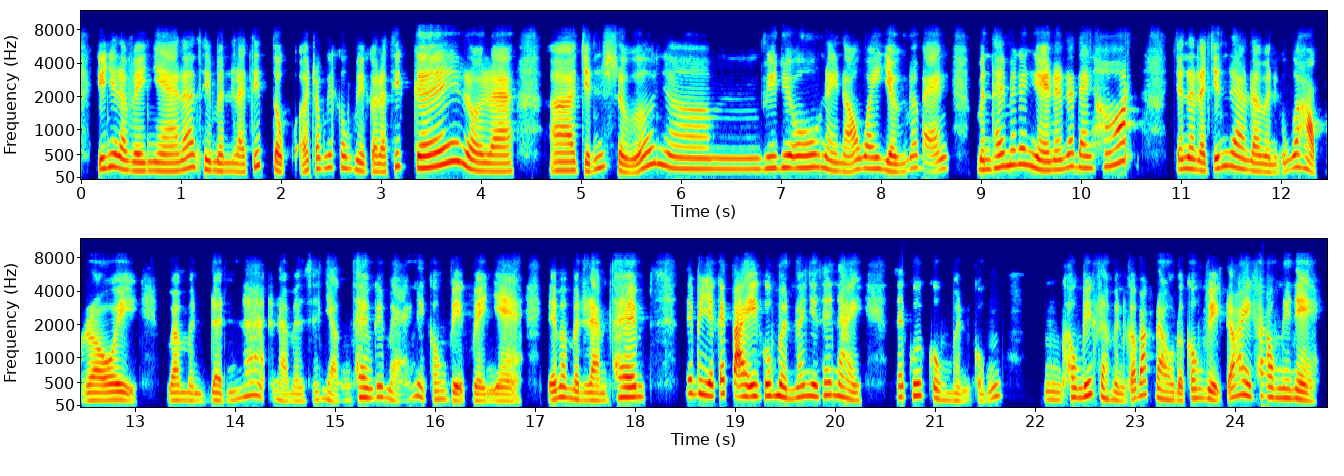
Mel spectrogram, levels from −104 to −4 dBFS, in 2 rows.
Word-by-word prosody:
kiểu 215 - +4
như, 255 +1 +3
là 220 - +4
về 175 -2 +1
nhà 175 -1 0
đó 220 +7 +1
thì 195 -3 0
mình 170 -1 -2
lại 155 -2 -3
tiếp 280 +2 -1
tục 155 - +2
ở 170 - -4
trong 220 +3 -4
cái 245 - -2
công 240 -2 -4
việc, 175 -5 -2
gọi 160 - -2
là, 155 - 0
thiết 265 0 -4
kế 280 +10 +6
rồi 200 - +3
là, 165 0 +1 0.3
à, 180 0 +2
chỉnh 180 +7 -2
sửa, 240 - +1 0.2
ờ, 220 -2 0
ừm, 215 0 -5
video 240 +2 +2
này 210 -7 -1
nọ 165 +2 -1
quay 220 +1 0
dựng 165 -3 +1
đó 240 +2 -3
bạn. 175 +1 -3 0.3
Mình 200 -1 0
thấy 245 +4 +2
mấy 295 +2 +1
cái 315 - +2
nghề 215 -9 +4
này 195 +1 +1
nó 260 +3 0
đang 240 -2 0
hot, 320 +8 +3 0.5
cho 205 - -1
nên 215 -2 +2
là 175 - +3
chính 220 +10 +1
ra 245 -5 +2
là 170 -4 0
mình 155 -2 -2
cũng 180 +7 -7
có 255 - +2
học 230 - +1
rồi, 150 +1 +2 0.3
và 150 0 -1
mình 145 -2 -7
định 155 +3 -4
á 245 +2 -3
là 170 -5 -9
mình 135 0 -10
sẽ 155 +4 -15
nhận 155 -7 -8
thêm 205 -2 +1
cái 215 0 -1
mảng 185 +6 -10
này 225 - -3
công 170 +1 -7
việc 155 - +2
về 135 -2 -1
nhà 135 -1 -2 0.3
để 160 - +2
mà 210 +3 +2
mình 170 -4 -2
làm 150 -1 -1
thêm. 210 +1 +5 0.4
Thế 285 - +1
bây 280 -2 +1
giờ 240 - +7
cái 280 - +3
tay 225 +1 +7
của 235 +2 +3
mình 225 -7 +3
nó 210 - -1
như 230 0 +3
thế 255 +3 -1
này, 185 -12 -1 0.3
thế 215 - -1
cuối 240 +2 +2
cùng 170 -9 -4
mình 145 -1 -9
cũng, 200 - -7 0.4
ừm, 165 -1 -7
không 200 +5 -2
biết 240 +6 +3
là 210 - 0
mình 155 -4 -5
có - - -1
bắt 260 +1 0
đầu 170 -6 -1
được 145 - -1
công 185 0 -3
việc 165 -5 +2
đó 210 - +2
hay 250 -2 +2
không 210 -3 -2
đây 190 -1 0
nè. 160 -7 +2
205 Hz, 260 wpm, -22 LUFS, 165-235 Hz, 0.5 s, giờ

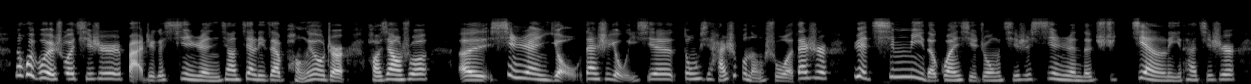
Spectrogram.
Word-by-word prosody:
那 425 - 0
会 460 -2 +5
不 - - -7
会 275 - +7
说， 255 0 +1
其 255 0 -7
实 260 -2 +1
把 - - +4
这 190 - -6
个 200 - -5
信 230 -1 -3
任 180 -3 0
像 225 0 0
建 240 0 0
立 210 -1 -4
在 205 -2 +4
朋 190 - -8
友 230 -2 +2
这 195 - +3
儿， - - +6 0.2
好 190 -2 +1
像 225 +1 +6
说， 240 0 +1 0.3
呃， 200 -1 +6
信 395 -10 0
任 240 -7 +3
有， - - 0
但 260 -1 +4
是 250 -1 -3
有 - - -4
一 - - -14
些 240 +3 -1
东 260 -1 -5
西 245 -2 -9
还 - - -1
是 420 - -5
不 - - -7
能 - - -8
说， - - -4
但 285 +1 +4
是 290 -3 +1 0.2
越 365 -6 +3
亲 350 +8 -3
密 310 -7 -2
的 170 - 0
关 200 +1 +1
系 185 -5 -8
中， 185 +1 -5
其 205 0 -9
实 225 +1 -8
信 245 0 -4
任 190 -2 -3
的 175 0 -4
去 220 +1 -7
去 - - -26
建 220 -11 +4
立， 175 -1 -8
它 205 +2 -6
其 215 0 -11
实 230 +1 -1
230 Hz, 290 characters per minute, -22 LUFS, 205-260 Hz, 0.3 s, 会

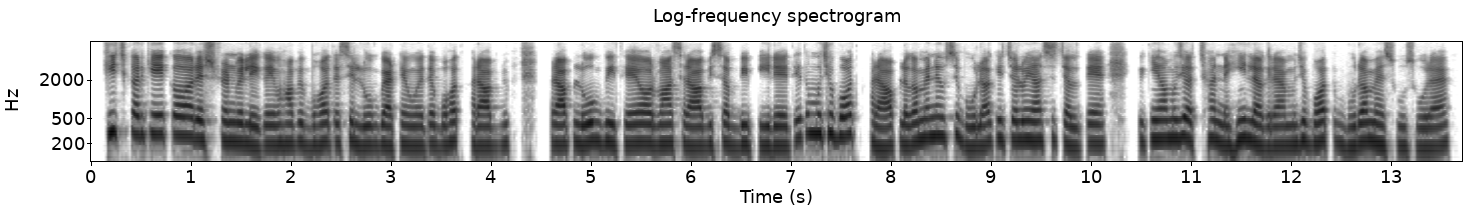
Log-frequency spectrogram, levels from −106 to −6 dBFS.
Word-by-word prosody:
खींच 310 0 +4
कर 290 -3 +1
के 285 +1 +4
एक 285 0 -5 0.2
रेस्टोरेंट 230 -2 +1
में 215 - +4
ले 195 -2 +3
गई। 195 +2 -1
वहाँ 205 +1 -2
पे 210 0 -3
बहुत 210 +2 -1
ऐसे 205 +2 -3
लोग 190 -1 -3
बैठे 195 +1 +1
हुए 190 -1 -2
थे, 200 +1 -3
बहुत 195 +4 -2
ख़राब, 190 0 0
ख़राब 200 0 -2
लोग 210 +1 +1
भी 210 -1 0
थे, 200 0 +1
और 205 -1 +2
वहाँ 205 +1 +1
शराबी 185 -1 +1
सब 200 -1 -1
भी 200 +1 0
पी 190 0 -1
रहे 190 0 +1
थे, 240 - -3
तो 295 - -4
मुझे 295 0 +3
बहुत 270 +1 +2
ख़राब 185 -2 +1
लगा। 200 +2 +2
मैंने 250 +3 +2
उससे 265 +2 -2
बोला 190 +2 0
कि 240 +2 -3
चलो, 230 0 -1
यहाँ 225 -1 +2
से 225 +1 -3
चलते 190 0 -3
हैं 205 -1 0
क्योंकि 220 +2 -8
यहाँ 235 0 +3
मुझे 245 +1 +3
अच्छा 235 0 -2
नहीं 220 +2 0
लग 200 -4 +3
रहा 190 0 -1
है, 190 - -2
मुझे 195 +4 -1
बहुत 220 +2 0
बुरा 195 +2 0
महसूस 190 -4 -2
हो 175 0 -3
रहा 180 0 -1
है। 195 +2 -3
205 Hz, 260 wpm, -24 LUFS, 190-230 Hz, 0.2 s, खींच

